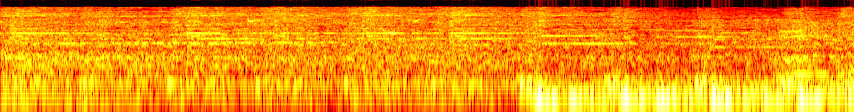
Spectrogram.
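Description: Arena PA music during a stoppage in a basketball game, over a steady background of crowd noise; a strong bass beat comes in about two-thirds of the way through.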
